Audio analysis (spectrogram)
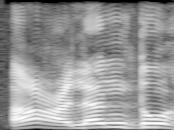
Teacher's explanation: نون کو چھپائیں گے، ایک الف کا غنہ کریں گے اور تا پر پیش حرکت کو بغیر کھینچے ادا کریں گے۔ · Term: اخفاء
